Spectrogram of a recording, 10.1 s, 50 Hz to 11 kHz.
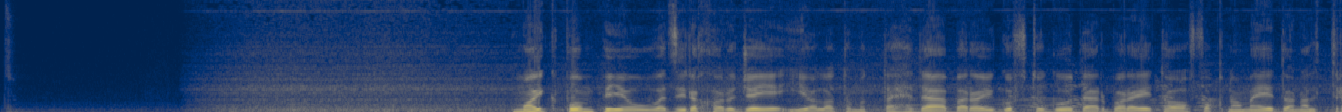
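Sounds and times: faint high whine: 0:01.2 - 0:10.0
jet aircraft noise: 0:01.4 - 0:10.0.

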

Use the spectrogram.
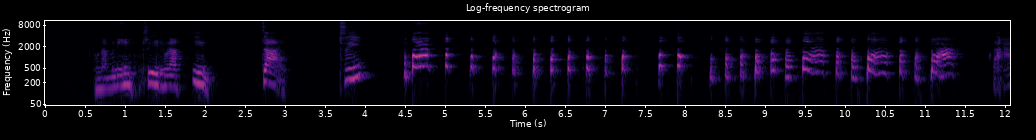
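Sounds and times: man clucking like a hen: 0:04.5 - 0:12.0.

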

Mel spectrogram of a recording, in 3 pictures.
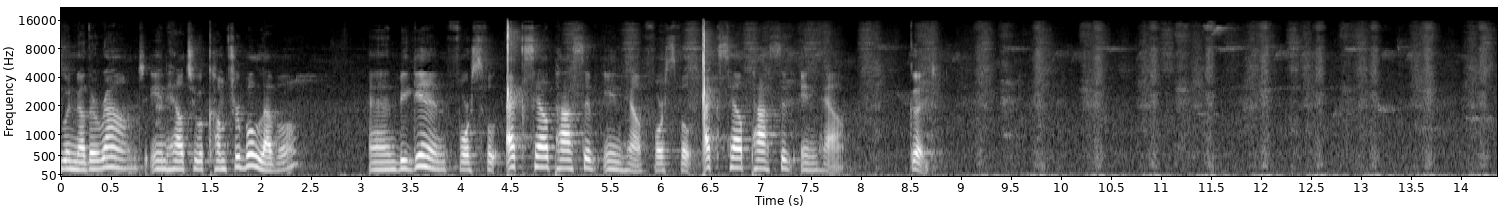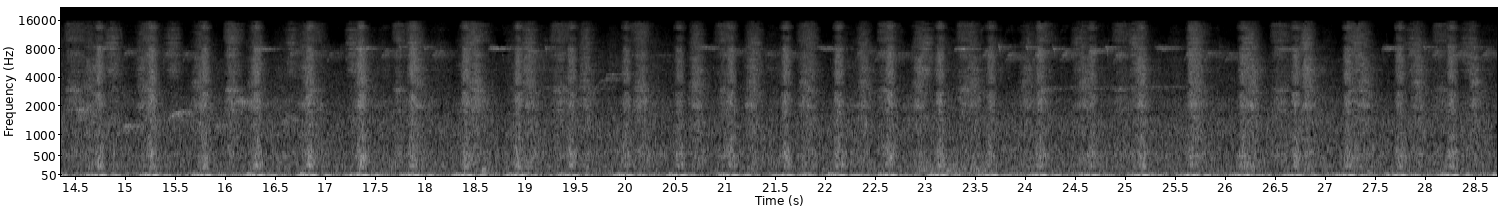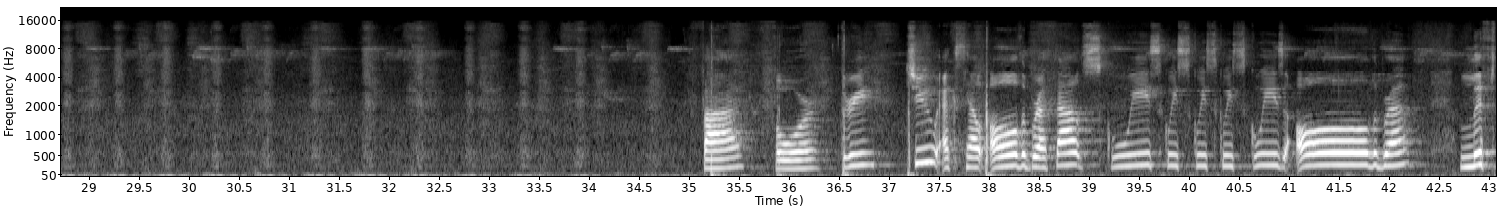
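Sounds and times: forceful nasal exhales: 0:09.1 - 0:34.9.

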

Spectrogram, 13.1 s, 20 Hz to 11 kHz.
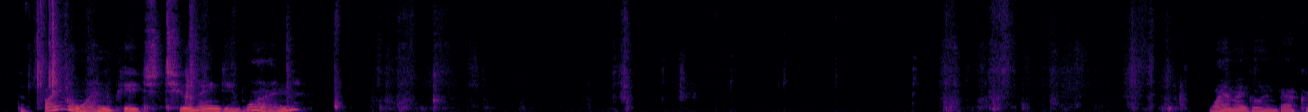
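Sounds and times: paper pages turning: 0:00.2 - 0:02.4, 0:03.7 - 0:08.5, 0:09.1 - 0:12.0.

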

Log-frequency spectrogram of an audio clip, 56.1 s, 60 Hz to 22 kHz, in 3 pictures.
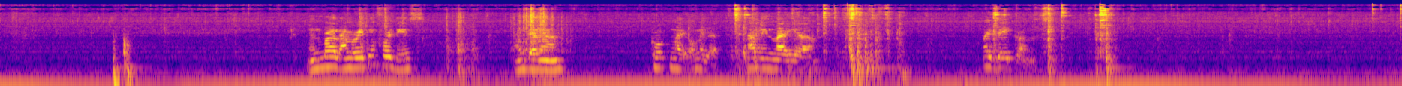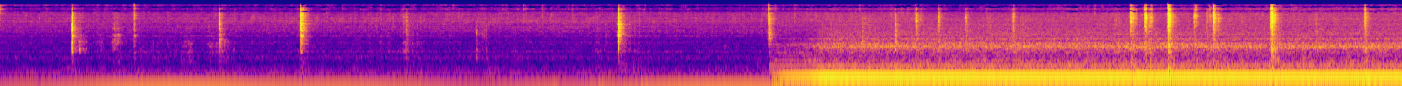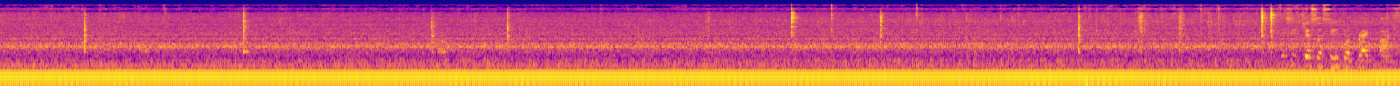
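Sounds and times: bacon sizzling in a pan: 0:00.0 - 0:11.2, 0:11.8 - 0:56.0
electric motor hum: 0:28.9 - 0:56.0
fat popping and crackling: 0:46.6 - 0:56.0.

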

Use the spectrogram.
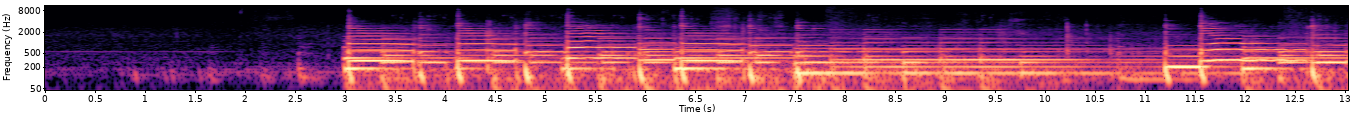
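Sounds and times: guitar picking melody and chords: 0:02.9 - 0:13.0.

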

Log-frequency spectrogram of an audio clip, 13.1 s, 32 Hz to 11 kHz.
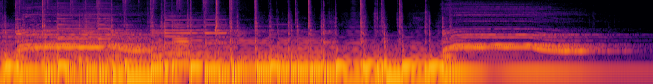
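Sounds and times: deep heavy bass: 0:00.0 - 0:13.0.

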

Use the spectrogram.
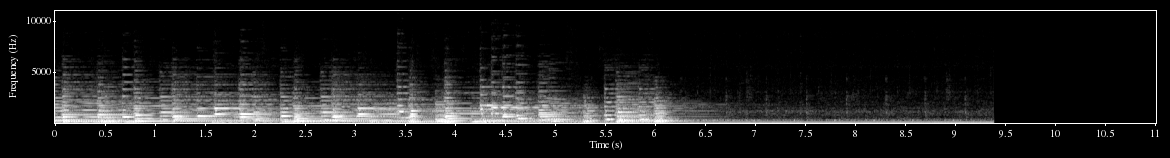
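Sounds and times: player piano chord: 0:00.0 - 0:07.8
low hum: 0:01.6 - 0:09.4
faint mechanism ticking: 0:03.5 - 0:09.4.

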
